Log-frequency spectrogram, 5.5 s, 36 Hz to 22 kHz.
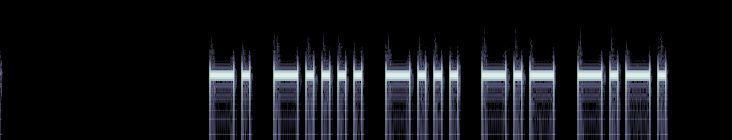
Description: Morse code, heard as a keyed tone, about 19 wpm, 700 Hz. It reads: N6BKC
